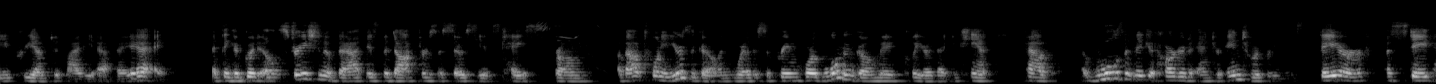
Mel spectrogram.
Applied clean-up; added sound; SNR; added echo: neural mask model DeepFilterNet 3.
